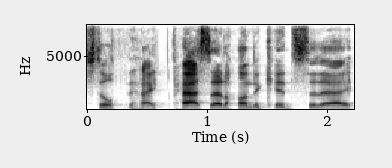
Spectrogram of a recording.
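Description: Speaking with an American accent, a man goes at a fairly slow pace with ordinary pitch variation. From Philadelphia area. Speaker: professional lacrosse player and coach. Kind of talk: casual interview.

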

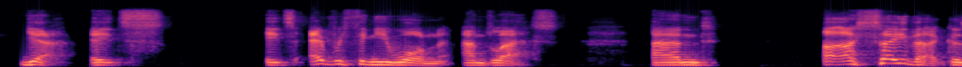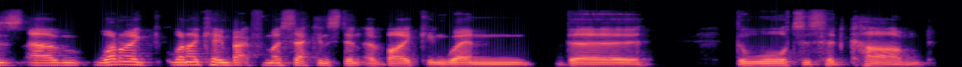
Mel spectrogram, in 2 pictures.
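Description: This man speaks with a Yorkshire accent at a fairly slow pace. His voice sits fairly high, and its pitch swings very widely. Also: quiet background. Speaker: radio presenter. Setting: video call.

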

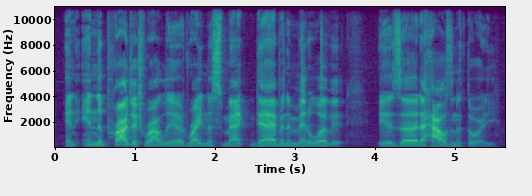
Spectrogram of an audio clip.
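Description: This man speaks at a fairly quick pace with an American accent. His pitch is medium, with ordinary variation. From Chicago, Kentucky, Oakland. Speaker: podcast host and organization founder. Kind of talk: casual solo podcast monologue. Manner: candid, conversational.

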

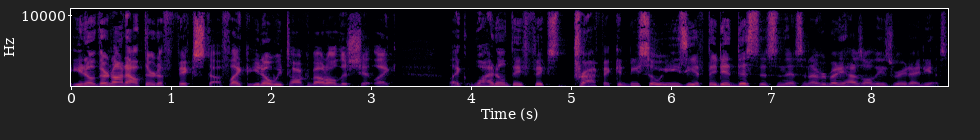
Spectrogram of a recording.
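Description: A man's fairly high voice at a very fast pace, ordinary pitch variation, on a very clean recording with a silent background. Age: 30s. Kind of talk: casual chat. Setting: studio. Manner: animated.

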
